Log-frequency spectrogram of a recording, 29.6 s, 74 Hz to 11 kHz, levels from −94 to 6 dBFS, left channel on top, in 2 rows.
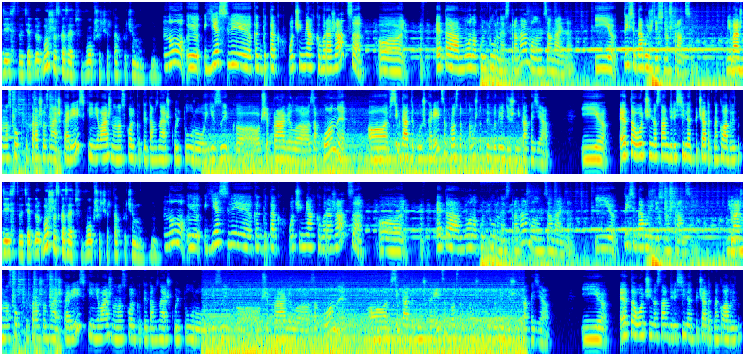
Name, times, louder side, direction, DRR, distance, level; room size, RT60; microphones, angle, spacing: voice 1, 0.0-2.3 2.6-3.1 14.6-14.9 22.3-22.8, right 2 dB, 20° right, 0.3 m, -33 dB
voice 2, 3.2-7.2 7.5-8.1 8.7-11.4 11.9-13.9 14.5-21.7 22.1-25.7 26.4-26.9 27.2-29.6, left 6 dB, 70° left, 0.4 m, -30 dB
sound 1, 6.9-15.0, left 7 dB, 90° left, 1.0 m, -37 dB
sound 2, 9.6-16.0, left 1 dB, 10° left, 1.5 m, -35 dB
sound 3, 18.8-25.3, right 2 dB, 90° right, 0.4 m, -32 dB
2.9 x 2.3 x 2.4 m
head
